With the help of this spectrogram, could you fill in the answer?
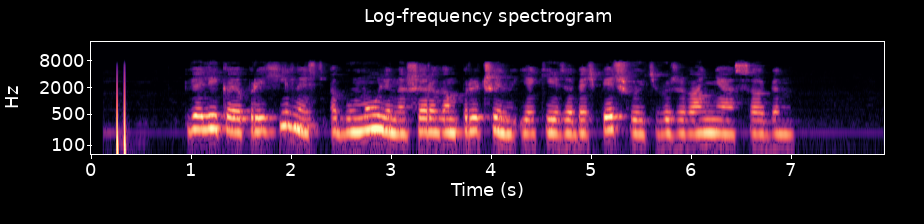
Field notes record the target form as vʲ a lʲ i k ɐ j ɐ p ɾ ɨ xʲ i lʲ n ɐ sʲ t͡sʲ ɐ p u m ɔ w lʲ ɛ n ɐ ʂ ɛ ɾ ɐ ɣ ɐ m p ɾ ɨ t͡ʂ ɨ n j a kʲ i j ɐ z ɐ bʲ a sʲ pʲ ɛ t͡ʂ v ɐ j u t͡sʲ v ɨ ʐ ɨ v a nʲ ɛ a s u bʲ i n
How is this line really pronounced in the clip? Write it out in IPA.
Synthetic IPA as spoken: vʲ a lʲ i k ɐ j ɐ p ɾ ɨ xʲ i lʲ n ɐ sʲ t͡sʲ ɐ b u m ɔ w lʲ ɛ n ɐ ʂ ɛ ɾ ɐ ɣ ɐ m p ɾ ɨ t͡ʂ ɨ n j a kʲ i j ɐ z ɐ bʲ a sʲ pʲ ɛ t͡ʂ v ɐ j u t͡sʲ v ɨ ʐ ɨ v a nʲː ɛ a s ɔ bʲ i n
